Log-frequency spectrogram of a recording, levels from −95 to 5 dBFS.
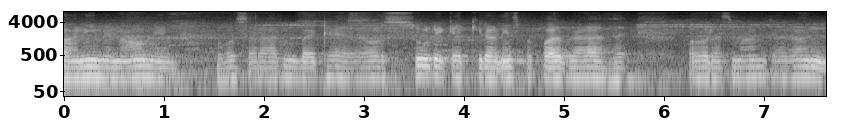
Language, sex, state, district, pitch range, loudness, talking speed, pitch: Hindi, male, Odisha, Khordha, 115-120 Hz, -19 LUFS, 175 wpm, 120 Hz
